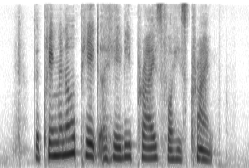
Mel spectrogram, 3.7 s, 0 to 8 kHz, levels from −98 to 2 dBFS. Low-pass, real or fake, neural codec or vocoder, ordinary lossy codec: none; fake; codec, 16 kHz, 1.1 kbps, Voila-Tokenizer; none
